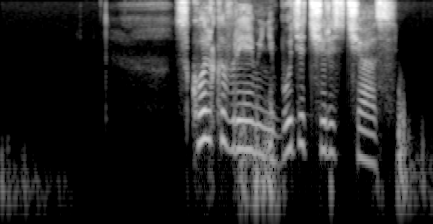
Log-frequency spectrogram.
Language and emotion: Russian, angry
